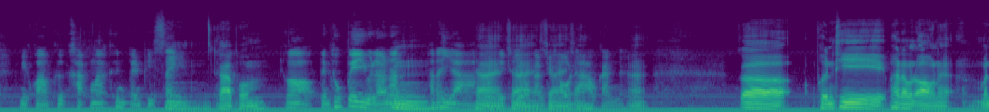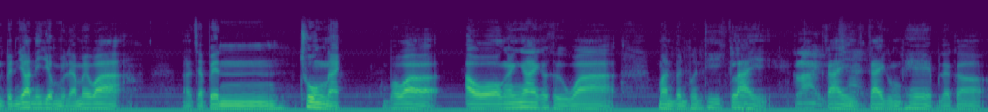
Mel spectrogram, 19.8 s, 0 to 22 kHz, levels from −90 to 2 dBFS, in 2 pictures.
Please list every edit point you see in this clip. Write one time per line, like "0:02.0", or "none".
0:13.2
